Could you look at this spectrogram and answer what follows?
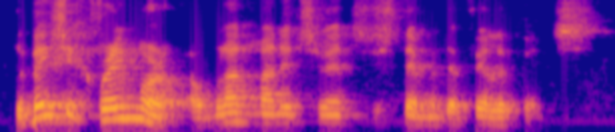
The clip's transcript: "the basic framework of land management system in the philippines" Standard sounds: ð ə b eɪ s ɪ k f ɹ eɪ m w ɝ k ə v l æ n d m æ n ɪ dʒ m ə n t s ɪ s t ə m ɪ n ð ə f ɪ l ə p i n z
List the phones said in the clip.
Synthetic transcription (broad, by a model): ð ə b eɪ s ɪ k f ɹ eɪ m w ɝ k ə b l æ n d m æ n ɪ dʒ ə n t s ɪ s t ə m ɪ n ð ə f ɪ l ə p i n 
